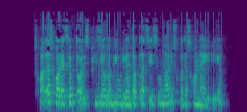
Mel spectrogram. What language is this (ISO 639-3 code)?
kat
